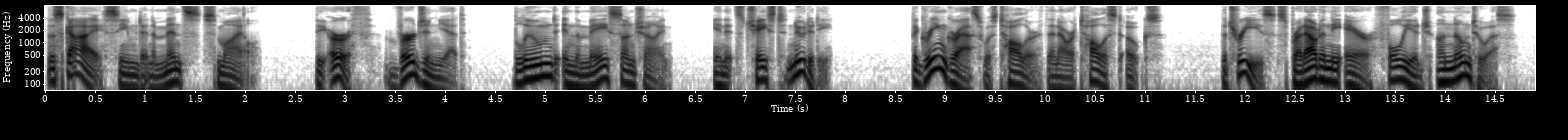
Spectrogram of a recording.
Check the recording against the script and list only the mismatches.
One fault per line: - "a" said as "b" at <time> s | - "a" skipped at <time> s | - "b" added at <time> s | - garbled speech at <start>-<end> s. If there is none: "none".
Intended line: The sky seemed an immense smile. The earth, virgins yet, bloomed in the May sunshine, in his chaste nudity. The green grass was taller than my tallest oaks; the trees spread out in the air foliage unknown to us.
- "virgins" said as "virgin" at 3.4 s
- "his" said as "its" at 6.8 s
- "my" said as "our" at 10.2 s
